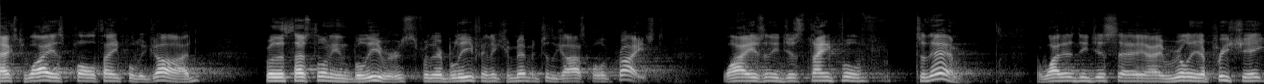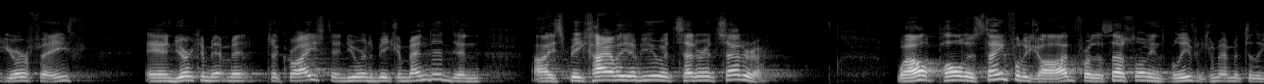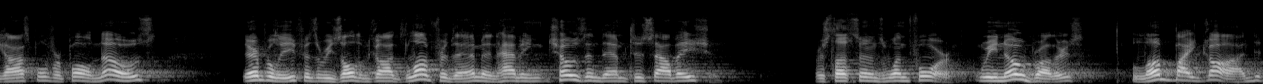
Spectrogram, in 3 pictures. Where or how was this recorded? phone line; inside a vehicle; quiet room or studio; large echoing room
large echoing room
